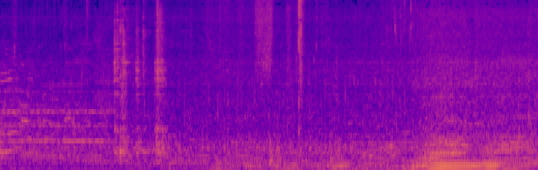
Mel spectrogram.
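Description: Squid adobo simmering in a wok, with scattered pops of bursting bubbles. Background music fades out at the start, and a low rumble swells near the end.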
